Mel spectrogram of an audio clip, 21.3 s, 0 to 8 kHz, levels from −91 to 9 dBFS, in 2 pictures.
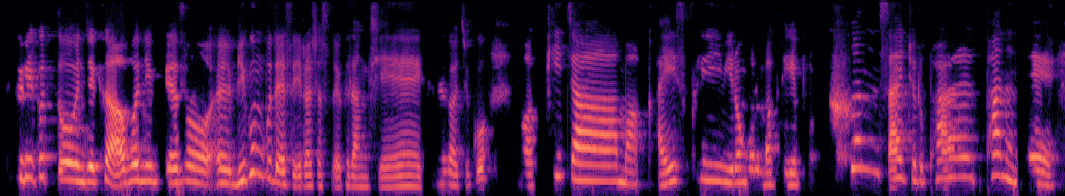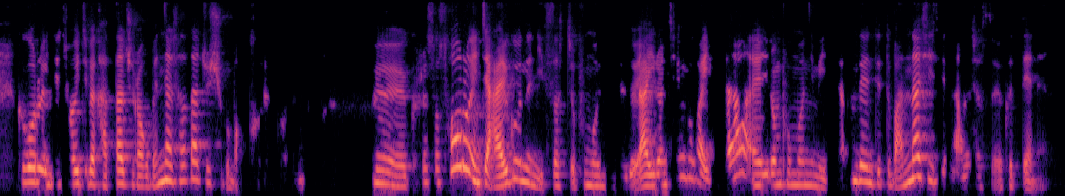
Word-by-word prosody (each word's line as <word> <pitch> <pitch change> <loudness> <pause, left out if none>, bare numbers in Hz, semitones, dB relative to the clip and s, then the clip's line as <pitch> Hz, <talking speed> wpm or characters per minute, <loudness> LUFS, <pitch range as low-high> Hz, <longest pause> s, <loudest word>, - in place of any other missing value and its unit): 그리고 285 +1 +1
또 260 -1 +7
인제 225 -1 +6
그 - - +7
아버님께서 225 -2 +4
에 205 -1 +3
미군 290 - +1
부대에서 190 - +1
일하셨어요 165 +1 -5
그 170 - -9
당시에. 155 +1 -4
그래 190 0 -12
가지고 170 -5 -4 0.3
막 175 0 -5
피자, 250 -8 +4
막 190 -1 -4
아이스크림 235 +5 -2
이런 215 +1 0
거를 210 -2 -4
막 185 0 -2
되게 180 0 -2
파 295 +12 -21 0.3
큰 430 -3 -2
사이즈로 250 - 0
팔 295 +2 -1
파는데 300 -8 +1 0.6
그거를 220 -2 +3
인제 185 0 -7
저희 195 0 +2
집에 195 0 +1
갖다 190 +2 +1
주라고 165 -5 -4
맨날 230 +9 +3
사다 245 +3 -2
주시고 210 -5 -11
막 - - -13 1.3
그랬거든요. 190 -6 -2
네 - - -4
그래서 215 0 -12
서로 435 - +5
인제 220 - +4
알고는 200 - +3
있었죠 170 -2 -8
부모님들도. 165 -5 -7
아 165 - +5
이런 180 +2 -1
친구가 285 +6 -6
있다. - - -5 0.4
아 - - -1
이런 180 +1 -1
부모님이 180 -4 -6
있다. - - -14
근데 240 -1 +1
이제 195 -3 -5
또 180 -3 -14
만나시진 270 +3 +1 0.4
않으셨어요 155 0 -18
그때는. - - -11
210 Hz, 390 characters per minute, -21 LUFS, 175-250 Hz, 1.3 s, 또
